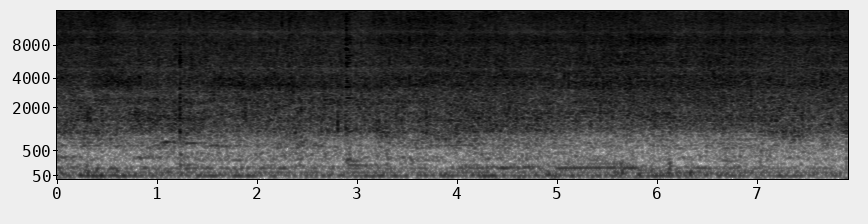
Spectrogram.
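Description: Raw chicken pieces sizzling steadily in hot mustard oil with fried onions in a kadai on a high flame, while a metal spatula stirs them, with a faint clink or two.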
